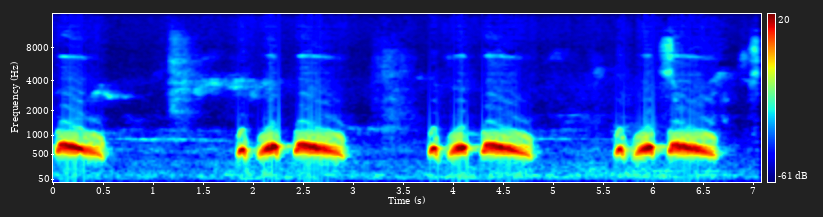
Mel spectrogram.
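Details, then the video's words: Spotted dove (tekukur) call played to make doves sing; soft low coos, each phrase two short notes and a drawn-out final coo, repeated at steady intervals. "pancingan burung tekukur buat derkuku agar bunyi"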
